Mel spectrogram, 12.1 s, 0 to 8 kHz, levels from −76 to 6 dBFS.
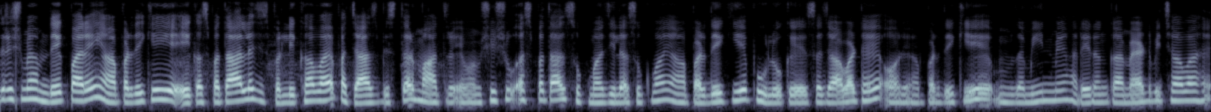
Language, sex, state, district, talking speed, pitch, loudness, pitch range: Hindi, female, Chhattisgarh, Sukma, 235 wpm, 185 Hz, -16 LUFS, 170-215 Hz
